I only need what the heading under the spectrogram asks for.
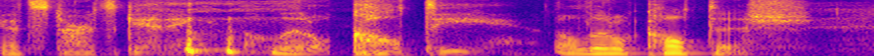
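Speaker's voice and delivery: hushed, soft whisper close to the mic. Talking with another speaker about pastors, leaning into the mic: whispering. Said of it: "I'm gonna whisper in the mic".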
